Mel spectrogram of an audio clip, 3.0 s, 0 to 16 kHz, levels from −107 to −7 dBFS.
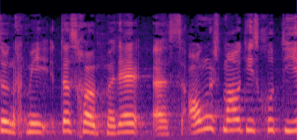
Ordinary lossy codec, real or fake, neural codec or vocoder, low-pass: MP3, 48 kbps; real; none; 10.8 kHz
